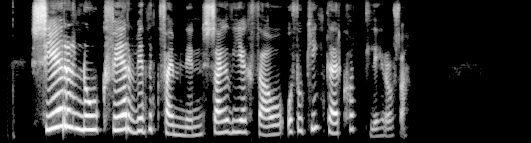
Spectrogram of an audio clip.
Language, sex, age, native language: Icelandic, female, 18-19, Icelandic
